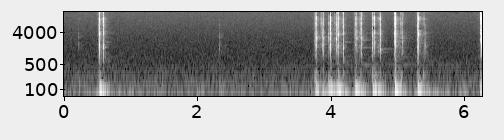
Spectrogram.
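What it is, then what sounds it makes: Plastic mechanical keyboard switch tester. Fingertips press and tap the clear plastic keycaps of a small 3x3 plastic switch tester with Cherry MX switches set in a clear plastic base, resting on dark velvet. A single sharp click sounds early, followed by a quiet pause with a faint tick, then a quick, irregular run of crisp, bright clacks with a low thock under each press and almost no ring.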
